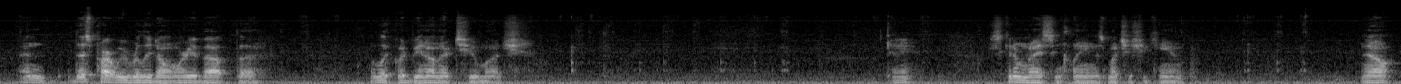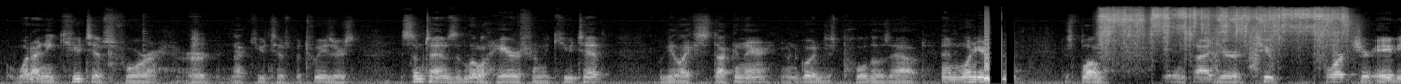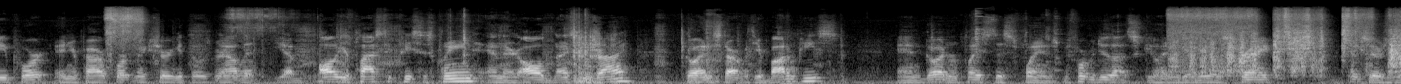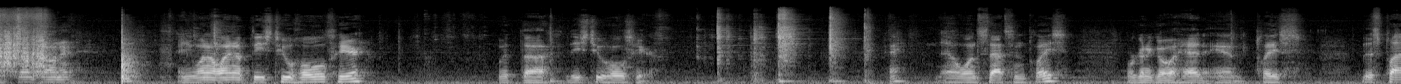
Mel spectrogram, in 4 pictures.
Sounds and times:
Inside, small room: 0:00.0 - 0:56.0
Speech: 0:00.2 - 0:02.7, 0:03.7 - 0:05.4, 0:08.8 - 0:09.2, 0:09.9 - 0:12.0, 0:13.6 - 0:24.0, 0:24.6 - 0:42.9, 0:43.8 - 0:45.8, 0:47.0 - 0:48.7, 0:50.9 - 0:56.0.

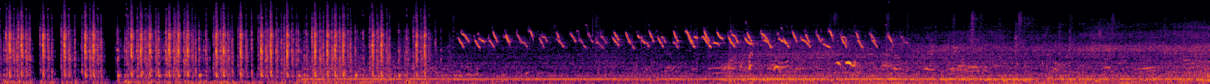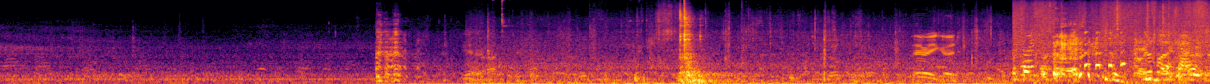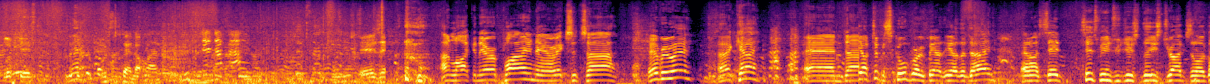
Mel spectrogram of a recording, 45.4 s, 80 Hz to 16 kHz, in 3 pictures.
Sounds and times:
Sailboat, sailing ship: 0:00.0 - 0:45.3
Speech: 0:35.8 - 0:45.3.

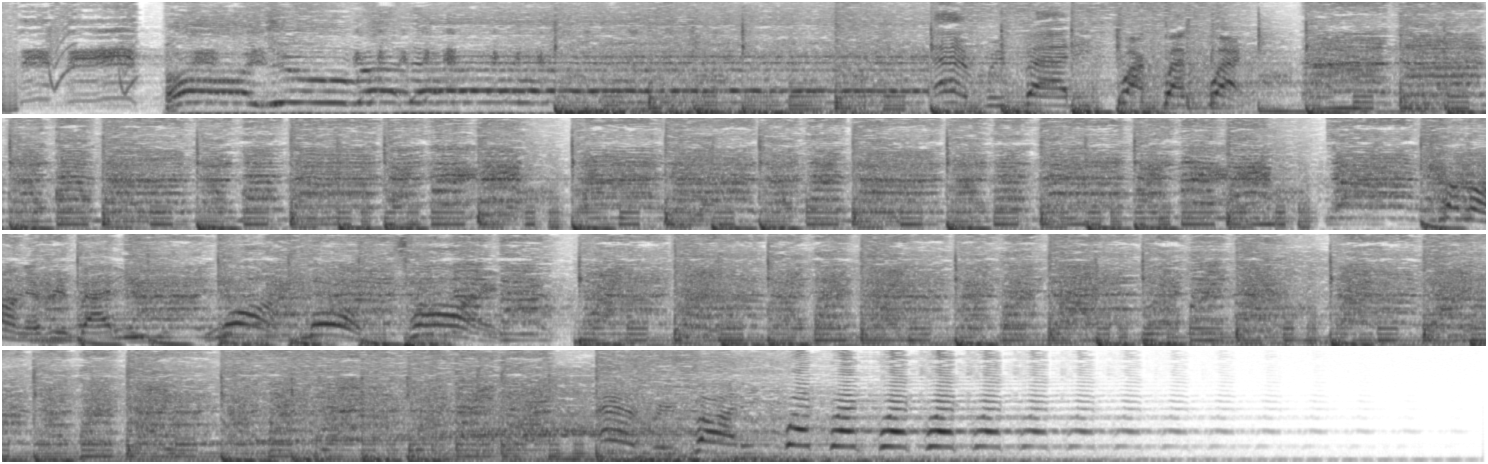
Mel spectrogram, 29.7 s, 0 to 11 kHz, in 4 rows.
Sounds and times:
Music: 0:01.1 - 0:29.6.

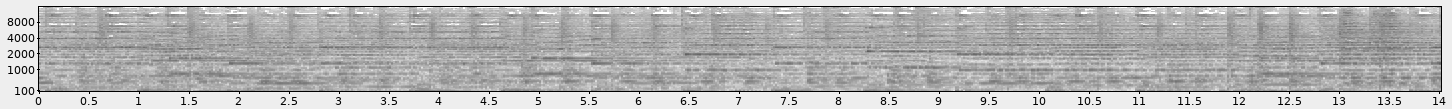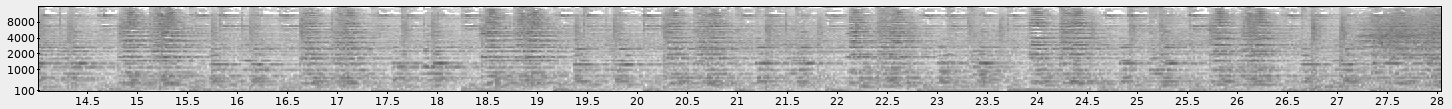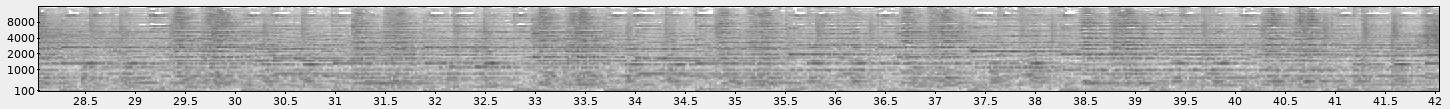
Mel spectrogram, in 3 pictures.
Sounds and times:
Music: 0:00.0 - 0:42.0.

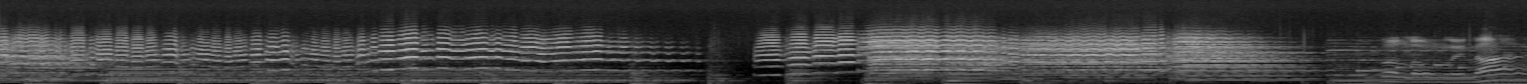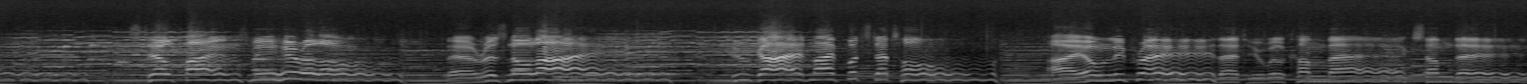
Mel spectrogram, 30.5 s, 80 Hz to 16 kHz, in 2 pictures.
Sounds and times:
Trombone: 0:00.0 - 0:14.2.

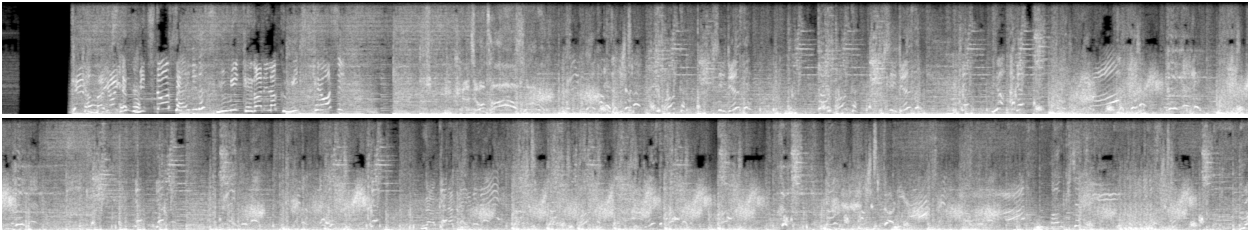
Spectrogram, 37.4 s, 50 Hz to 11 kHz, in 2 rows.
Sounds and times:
Music: 0:01.0 - 0:37.3.

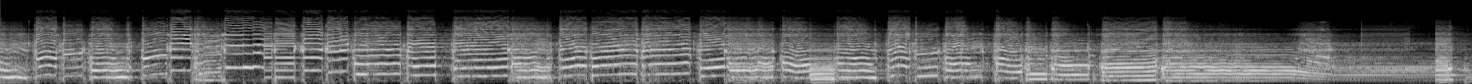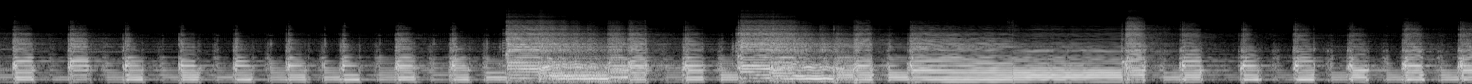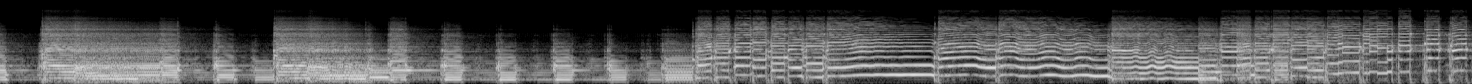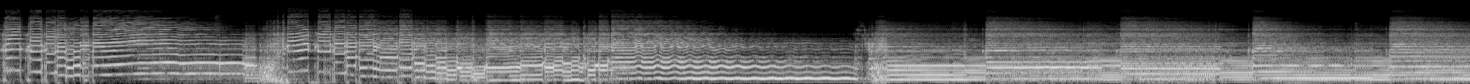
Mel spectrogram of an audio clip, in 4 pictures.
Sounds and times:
Electric guitar: 0:00.0 - 0:58.8.

